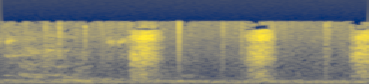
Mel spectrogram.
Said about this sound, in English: What are you sniffing for? I was just seeing if I smelt something.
